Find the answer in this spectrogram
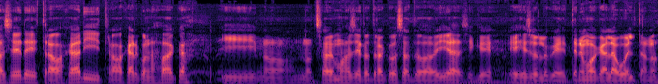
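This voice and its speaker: In an ordinary speaking voice, a man with a medium pitch and fairly even intonation talks over light background noise, the sound dry with no echo. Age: 30s. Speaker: cattle breeder and buyer. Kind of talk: interview. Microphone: handheld.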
